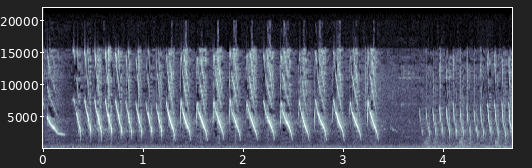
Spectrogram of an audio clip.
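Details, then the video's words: Oriental magpie-robin 'ngerol' roll: one falling whistle, then about twenty-five fast, regular descending notes over three seconds, ending in a quieter buzzy trill with low background noise. "MASTERAN BURUNG NGEROL RAPAT TEMBAKAN RAPI"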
